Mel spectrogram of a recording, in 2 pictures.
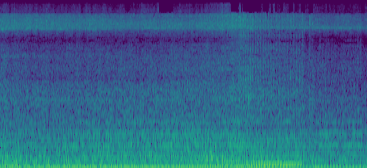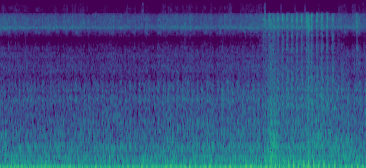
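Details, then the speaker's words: Husqvarna GT cold start after engine reinstall: short rough rising starter whir, then engine catches and runs at a steady low thrum; slightly smoky, charge light still on; starter sounds bad. "So, but hey, it actually sounded pretty good, other than that darn starter."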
